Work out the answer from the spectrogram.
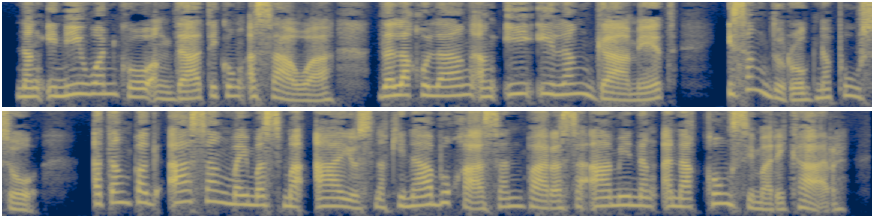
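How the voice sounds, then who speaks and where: A wounded middle-aged mother played by a woman confesses her heartbreak as audio drama narration. Her delivery is earnest and deliberate, with a widely moving pitch and a very dry recording. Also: no room sound. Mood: wistful, sorrowful.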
